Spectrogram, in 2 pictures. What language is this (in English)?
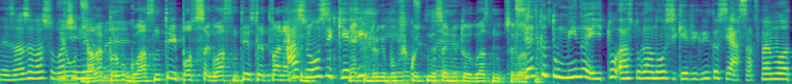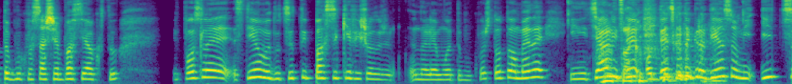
Bulgarian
